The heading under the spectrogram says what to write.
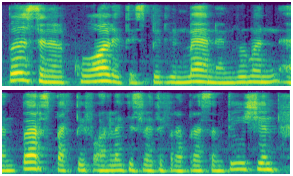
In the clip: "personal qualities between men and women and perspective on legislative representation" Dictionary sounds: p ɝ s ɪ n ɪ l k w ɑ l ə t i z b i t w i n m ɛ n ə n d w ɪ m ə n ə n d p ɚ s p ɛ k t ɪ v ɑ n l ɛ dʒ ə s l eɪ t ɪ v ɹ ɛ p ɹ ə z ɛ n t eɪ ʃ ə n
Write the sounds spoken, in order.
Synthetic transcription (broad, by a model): p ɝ s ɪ n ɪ l k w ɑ l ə t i s b i t w i n m ɛ n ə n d w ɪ m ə n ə n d p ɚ s p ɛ k t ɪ f ɑ n l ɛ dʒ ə s l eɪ t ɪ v ɹ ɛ p ɹ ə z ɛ n t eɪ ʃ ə n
